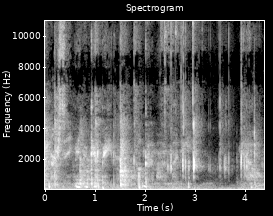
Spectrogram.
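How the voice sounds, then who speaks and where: Whispering in a relaxed tone, a woman speaks at a fairly slow pace against noticeable background noise. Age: 20s. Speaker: ASMR creator. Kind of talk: whispered personal update ramble to camera. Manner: soft-spoken, relaxed, rambling.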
